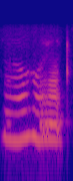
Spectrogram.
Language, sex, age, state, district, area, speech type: Odia, female, 60+, Odisha, Boudh, rural, conversation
